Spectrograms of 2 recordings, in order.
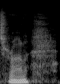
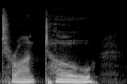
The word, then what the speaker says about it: Toronto: Or if you're from Buffalo, we call it Tirana. Actually, I don't know if everyone calls it Tirana. A lot of us call it Toronto. I don't know why we put the emphasis on the toe or the rana.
